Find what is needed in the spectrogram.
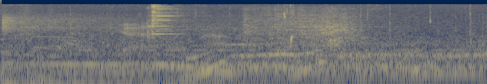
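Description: Theme-park dark-ride soundtrack: moaning tones that glide up and down and cross each other over a loud, deep, rumbling drone, with a few sharp clicks.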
